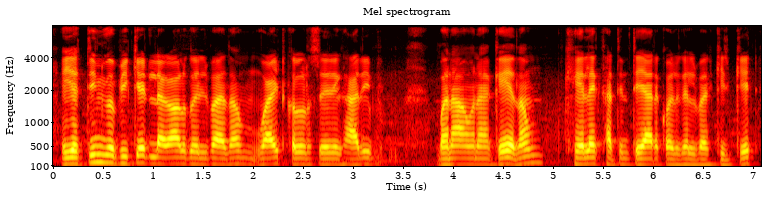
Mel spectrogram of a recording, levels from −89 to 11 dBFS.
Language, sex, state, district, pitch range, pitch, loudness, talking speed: Hindi, male, Bihar, Gopalganj, 125-135 Hz, 125 Hz, -16 LUFS, 170 wpm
